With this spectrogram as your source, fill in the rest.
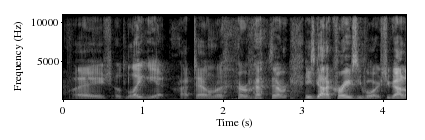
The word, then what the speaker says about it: Legette: uh draft interview because Roger gell called him liette on the stage and and then they interviewed him like what do you think about Roger Goodell saying your name he's like he said it right hey Legette I tell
